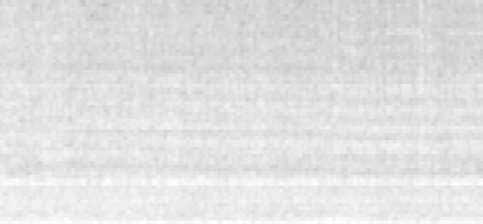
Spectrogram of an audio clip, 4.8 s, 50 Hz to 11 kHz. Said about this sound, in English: I'm standing here at a bus stop in 2023, and those damn cars that stop and start again.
